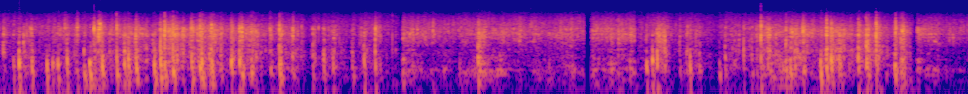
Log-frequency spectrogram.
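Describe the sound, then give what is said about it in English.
Horse galloping as its rider drives it hard in a fury: many rapid, loud hoofbeats that pound on continuously in a steady, driving rhythm without any talk. “Above, Zanti drives his horse in a fury.”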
